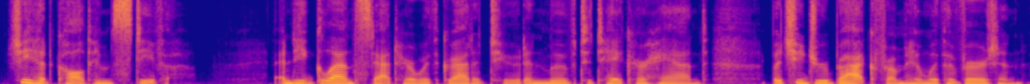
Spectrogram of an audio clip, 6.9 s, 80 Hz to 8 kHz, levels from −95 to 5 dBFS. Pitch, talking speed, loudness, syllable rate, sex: 195 Hz, 225 wpm, -20 LUFS, 6.2 syllables/s, female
